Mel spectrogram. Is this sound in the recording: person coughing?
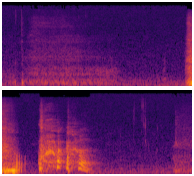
yes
